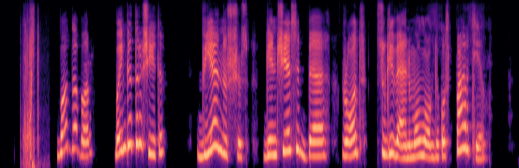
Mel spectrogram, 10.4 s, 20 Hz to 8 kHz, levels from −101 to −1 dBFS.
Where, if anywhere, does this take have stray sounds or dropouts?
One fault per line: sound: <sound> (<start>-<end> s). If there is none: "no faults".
sound: squeak (0.4-1.0 s)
